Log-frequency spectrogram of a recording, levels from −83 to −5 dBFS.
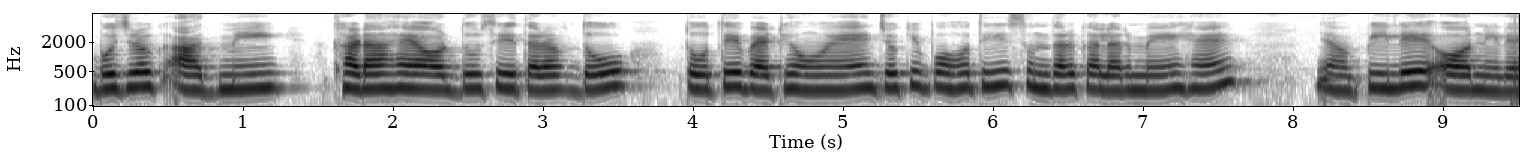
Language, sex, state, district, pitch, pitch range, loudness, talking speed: Hindi, female, Uttar Pradesh, Etah, 225 Hz, 215-235 Hz, -17 LUFS, 140 wpm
